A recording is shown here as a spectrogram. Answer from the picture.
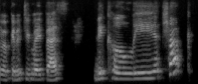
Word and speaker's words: Nikoleychuk: gonna do my best, Nikoleychuk. Nikoleychuk, pretty close, you just kind of have to Nit when you start.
